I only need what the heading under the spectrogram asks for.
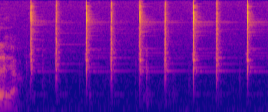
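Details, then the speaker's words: Peugeot Speedfight moped with a low battery that was charged, electric start pressed with brake held: rapid sharp clicks about four a second, no cranking; brake-to-button-to-relay circuit working, starter motor suspected, not confirmed. "that clicking noise you can hear means it the whole system from the brake to the button all the way to the relay is working so deep in here and I'll show a minute it's a starter motor"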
